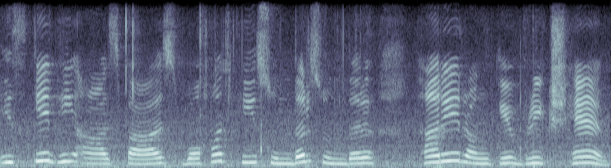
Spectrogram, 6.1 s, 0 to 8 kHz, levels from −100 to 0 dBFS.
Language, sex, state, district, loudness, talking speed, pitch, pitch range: Hindi, female, Punjab, Fazilka, -15 LUFS, 120 wpm, 260 Hz, 240-300 Hz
